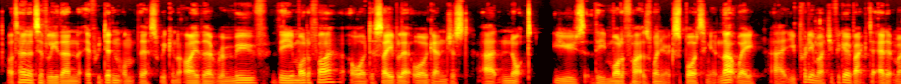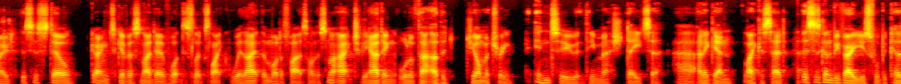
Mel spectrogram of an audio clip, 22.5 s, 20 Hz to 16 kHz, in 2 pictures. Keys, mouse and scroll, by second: 0.0 Escape, 10.0 click, 12.2 Tab, 12.7-13.7 middle drag, 13.7-17.8 scroll up 3, 17.8 scroll down 1, 18.0-22.5 alt+middle drag.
